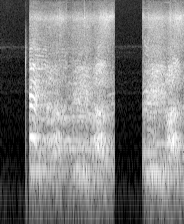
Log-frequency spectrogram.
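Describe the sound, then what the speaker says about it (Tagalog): Crowd at a rap battle cheering and yelling in a distant, roomy roar, two sustained bursts separated by a short silence. "Alive na alive yung crowd."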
